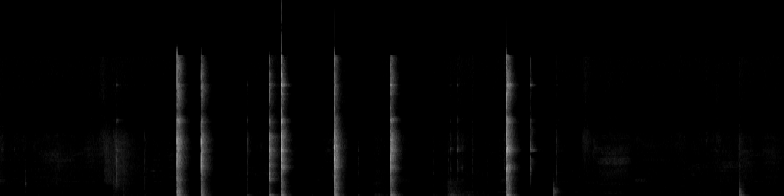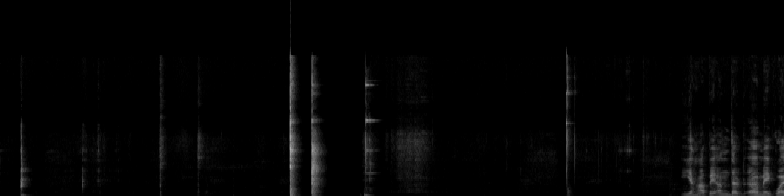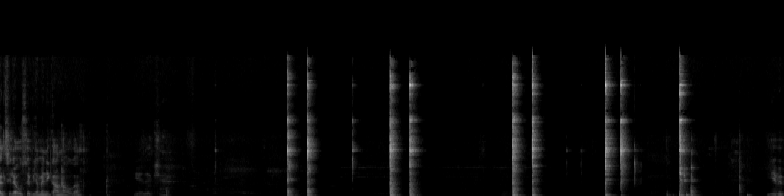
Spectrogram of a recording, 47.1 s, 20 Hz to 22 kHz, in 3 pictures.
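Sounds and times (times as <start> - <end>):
sharp metallic clink: 23.0 - 23.3, 45.0 - 45.3.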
